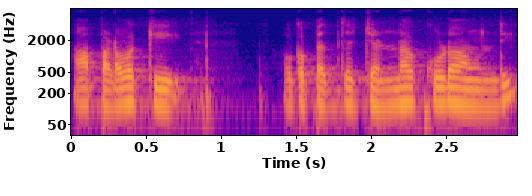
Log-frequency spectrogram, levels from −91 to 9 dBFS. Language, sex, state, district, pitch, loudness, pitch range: Telugu, male, Andhra Pradesh, Krishna, 125 Hz, -19 LUFS, 120-130 Hz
